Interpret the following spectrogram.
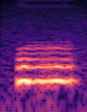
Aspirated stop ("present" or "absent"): absent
